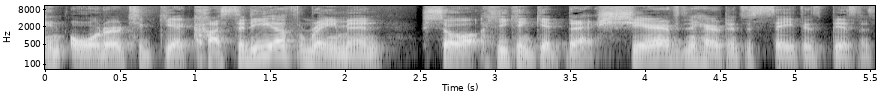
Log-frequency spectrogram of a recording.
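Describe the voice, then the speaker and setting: At a fairly quick pace, a man with an ordinary speaking voice talks at a medium pitch with lively intonation. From born in Taiwan, raised in US from age eight. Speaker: screenwriter and producer. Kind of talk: casual interview. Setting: video call.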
